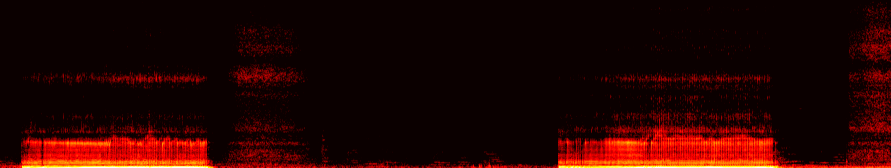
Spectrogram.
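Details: Leeloo, a dog, snoring during an afternoon sleep: two long, loud, low rattling inspiratory snores about two seconds each, separated by quiet exhalations.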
